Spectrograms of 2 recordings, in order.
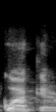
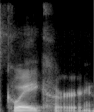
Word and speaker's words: Quaker: how do we pronounce it no I always pronounce it like quacker but I think it's Quaker yeah that's Quaker that's very Quaker and this one the same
